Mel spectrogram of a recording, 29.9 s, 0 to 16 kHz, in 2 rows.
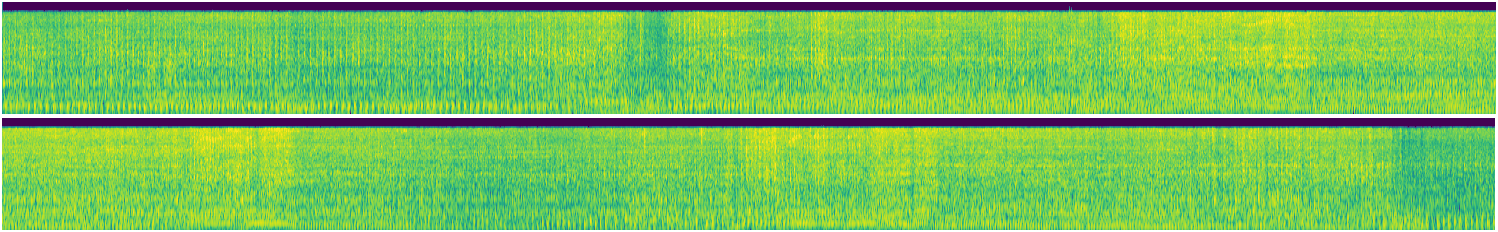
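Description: Yamaha YZ450F's single-cylinder four-stroke engine, heard from on the bike, running at low speed with the revs rising and falling as it rides along a dirt track.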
